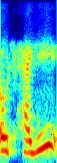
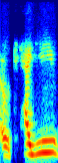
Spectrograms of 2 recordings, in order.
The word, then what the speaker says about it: Otheguy: I am Otegi. If you're trying to remember later, how do you pronounce that woman's name? You can remember that Otegi rhymes with Peggy.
